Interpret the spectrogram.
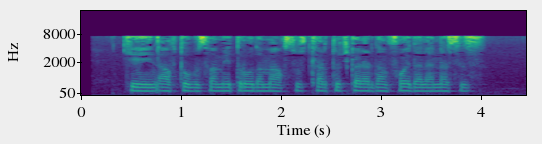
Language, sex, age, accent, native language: Uzbek, male, 18-24, Farg'ona, Uzbek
